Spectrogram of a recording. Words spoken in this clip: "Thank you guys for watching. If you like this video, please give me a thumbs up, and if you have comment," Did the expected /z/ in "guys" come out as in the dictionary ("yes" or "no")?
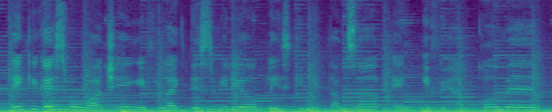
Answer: no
